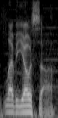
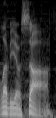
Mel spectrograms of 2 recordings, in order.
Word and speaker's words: Leviosa: even a gif of Hermione correcting the pronunciation levios Leviosa not Leviosa it's Leviosa not Leviosa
